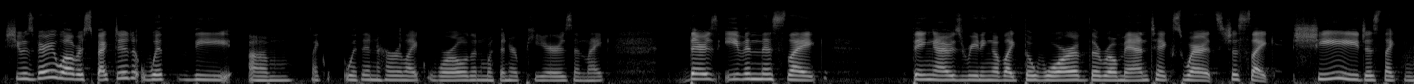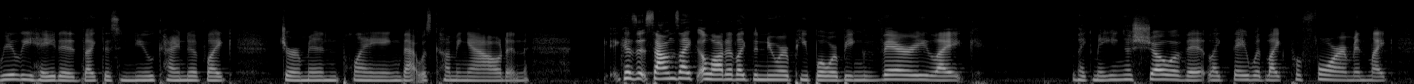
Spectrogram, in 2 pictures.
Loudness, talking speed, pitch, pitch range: -31 LUFS, 180 wpm, 200 Hz, 190-225 Hz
